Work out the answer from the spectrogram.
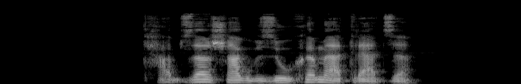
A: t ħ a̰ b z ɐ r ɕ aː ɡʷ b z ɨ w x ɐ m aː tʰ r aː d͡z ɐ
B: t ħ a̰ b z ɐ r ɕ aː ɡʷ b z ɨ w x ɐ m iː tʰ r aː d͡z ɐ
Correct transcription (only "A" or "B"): A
